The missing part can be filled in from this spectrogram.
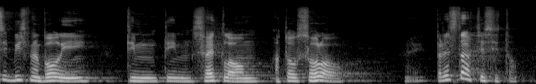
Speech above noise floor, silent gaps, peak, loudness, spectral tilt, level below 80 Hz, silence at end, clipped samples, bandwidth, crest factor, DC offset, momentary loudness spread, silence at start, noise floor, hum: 27 dB; none; -2 dBFS; -22 LUFS; -5.5 dB/octave; -74 dBFS; 0.2 s; under 0.1%; 16 kHz; 20 dB; under 0.1%; 15 LU; 0 s; -49 dBFS; none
